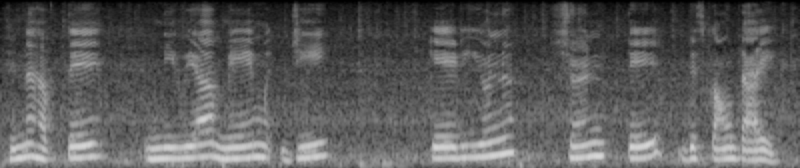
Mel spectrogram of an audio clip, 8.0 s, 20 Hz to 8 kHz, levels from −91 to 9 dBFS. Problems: constant background noise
